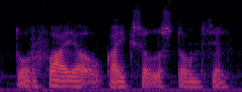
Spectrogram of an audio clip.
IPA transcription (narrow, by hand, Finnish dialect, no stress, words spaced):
torfɑː jɑ kɑik selːɑstɑ on siel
